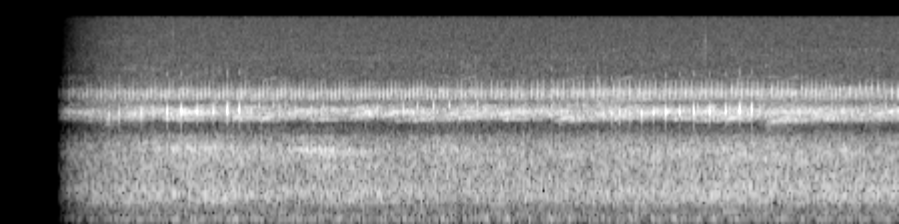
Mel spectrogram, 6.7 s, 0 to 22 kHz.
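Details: Mixed frog chorus at Caddo Lake National Wildlife Refuge, eastern Texas, USA, recorded March 10, 2024 with a binaural microphone; dense continuous high trilling and peeping bands, pulsed notes rising above the steady wall of sound.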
